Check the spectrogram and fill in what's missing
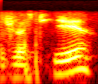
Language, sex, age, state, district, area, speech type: Kashmiri, male, 45-60, Jammu and Kashmir, Bandipora, rural, conversation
